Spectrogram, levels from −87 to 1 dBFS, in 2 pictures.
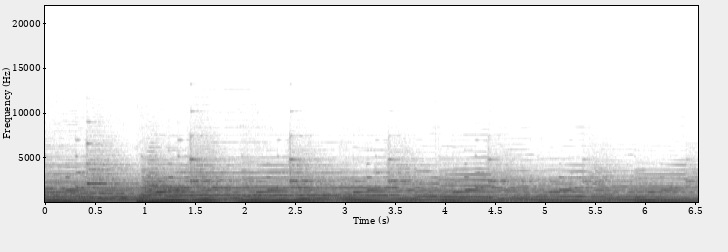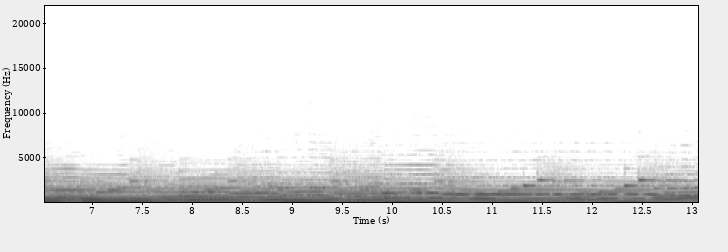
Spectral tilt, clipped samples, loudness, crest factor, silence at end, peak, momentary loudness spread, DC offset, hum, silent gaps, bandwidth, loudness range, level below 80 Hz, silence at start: -9 dB/octave; under 0.1%; -27 LUFS; 18 dB; 0 s; -10 dBFS; 10 LU; under 0.1%; none; none; 7 kHz; 8 LU; -34 dBFS; 0 s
